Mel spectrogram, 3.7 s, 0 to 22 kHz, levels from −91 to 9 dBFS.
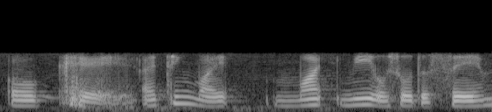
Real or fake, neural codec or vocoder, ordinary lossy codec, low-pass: real; none; none; 3.6 kHz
